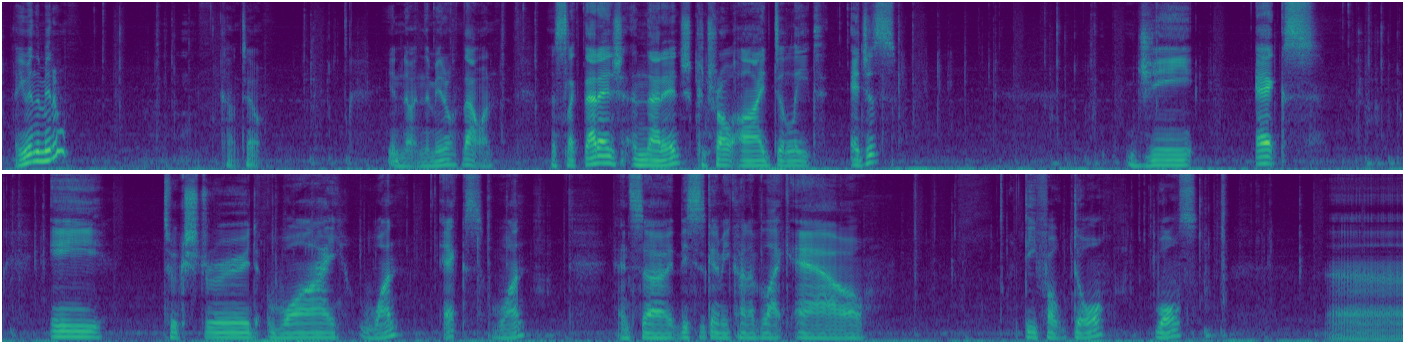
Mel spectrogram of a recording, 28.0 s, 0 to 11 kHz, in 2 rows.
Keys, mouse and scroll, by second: 0.0 ctrl+r, 1.3 click, 3.5 ctrl+r, 6.6 ctrl+i, 6.9 Delete, 8.7 a, 9.0 KP_3, 9.4 KP_1, 10.3 shift+middle click, 10.9 g, 13.9 e, 19.8 Tab, 24.2 KP_7, 25.1 z, 26.2 g.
